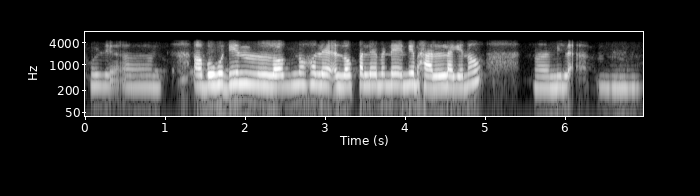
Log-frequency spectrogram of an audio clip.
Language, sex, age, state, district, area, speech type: Assamese, female, 18-30, Assam, Sivasagar, rural, conversation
